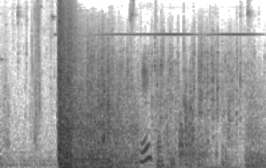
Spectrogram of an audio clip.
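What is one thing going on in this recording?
An explosion booms and debris clatters.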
